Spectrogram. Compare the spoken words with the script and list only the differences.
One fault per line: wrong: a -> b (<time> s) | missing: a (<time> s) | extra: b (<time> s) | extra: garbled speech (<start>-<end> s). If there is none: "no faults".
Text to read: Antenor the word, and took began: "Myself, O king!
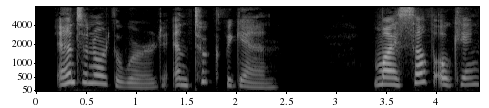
no faults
